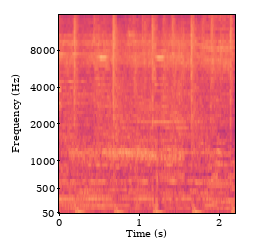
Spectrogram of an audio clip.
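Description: Background music with a steady bass beat, about two beats a second, over a drift car's engine revving and its tyres squealing as it slides.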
